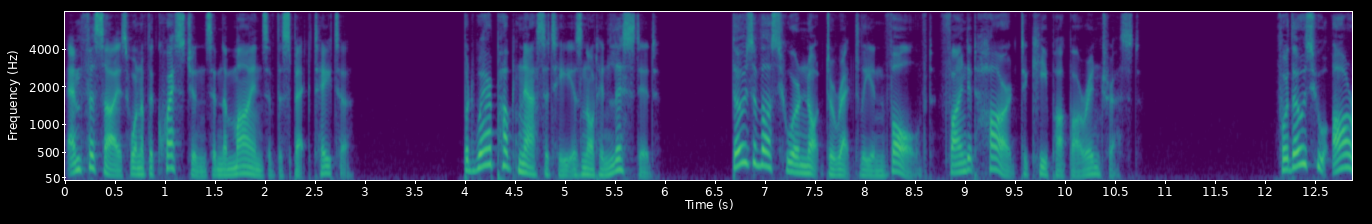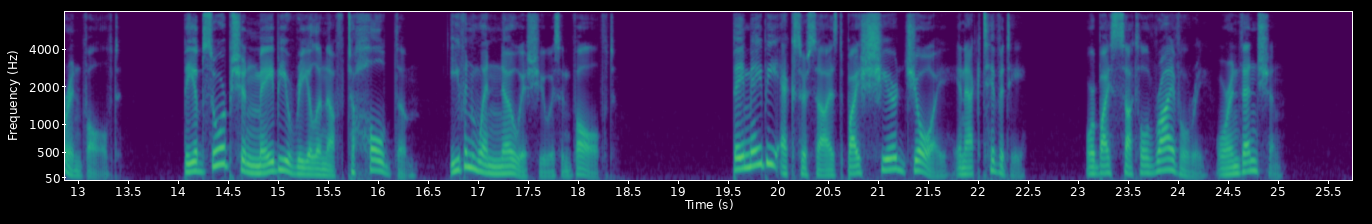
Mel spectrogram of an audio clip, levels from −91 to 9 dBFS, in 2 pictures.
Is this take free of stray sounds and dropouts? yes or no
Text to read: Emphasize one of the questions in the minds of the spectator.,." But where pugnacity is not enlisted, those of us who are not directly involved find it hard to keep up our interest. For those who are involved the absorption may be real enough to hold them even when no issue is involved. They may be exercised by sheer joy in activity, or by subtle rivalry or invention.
yes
